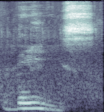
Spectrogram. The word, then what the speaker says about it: dais: Dais par birajman mehman. No, it's not dais, days.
